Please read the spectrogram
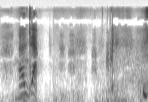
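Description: A toddler's short, high laugh, one brief vocal burst with the pitch bending up and down about a quarter of a second in, followed by faint sounds.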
